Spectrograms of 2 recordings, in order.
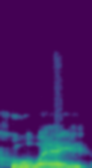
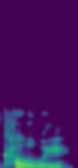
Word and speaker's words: Cullowhee: try to pronounce that we always have people either calling it cool way or some variation of that but it's Cullowhee see I would have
